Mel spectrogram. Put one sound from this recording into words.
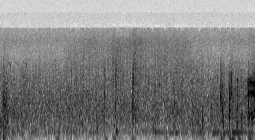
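Horses' hooves clop on a dirt track.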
